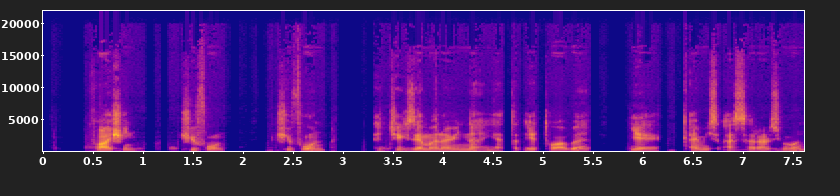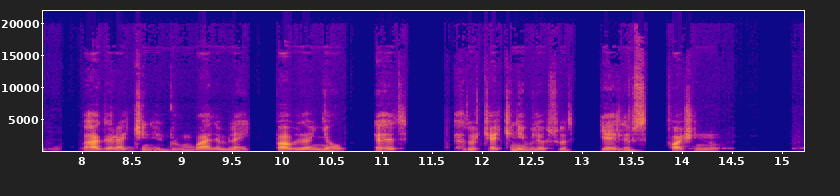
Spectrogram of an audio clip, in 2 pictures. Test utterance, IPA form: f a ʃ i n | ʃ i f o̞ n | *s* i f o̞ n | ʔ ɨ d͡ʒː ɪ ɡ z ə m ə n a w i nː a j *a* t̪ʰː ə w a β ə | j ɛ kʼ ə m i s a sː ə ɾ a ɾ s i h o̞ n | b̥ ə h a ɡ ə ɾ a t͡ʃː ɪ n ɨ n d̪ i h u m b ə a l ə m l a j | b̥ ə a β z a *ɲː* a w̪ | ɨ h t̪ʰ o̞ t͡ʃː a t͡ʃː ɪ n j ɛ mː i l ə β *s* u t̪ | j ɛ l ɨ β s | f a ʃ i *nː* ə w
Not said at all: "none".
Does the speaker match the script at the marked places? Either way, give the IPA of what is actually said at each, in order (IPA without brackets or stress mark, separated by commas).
ʃ, ɛ, ɲː, s, nː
